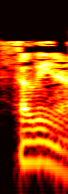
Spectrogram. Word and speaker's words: Halyna: Halyna Hutchins.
